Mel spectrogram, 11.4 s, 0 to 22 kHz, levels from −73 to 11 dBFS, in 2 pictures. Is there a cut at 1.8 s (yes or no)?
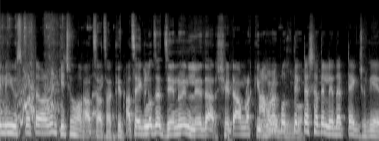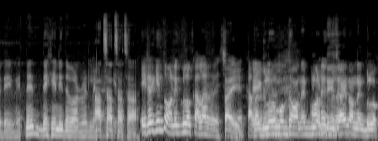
yes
